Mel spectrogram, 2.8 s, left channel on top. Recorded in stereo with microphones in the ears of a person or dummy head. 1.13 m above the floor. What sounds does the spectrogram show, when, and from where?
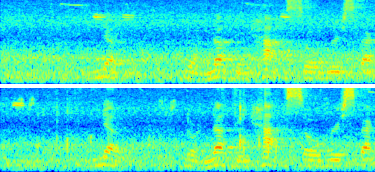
0.6 s a woman speaking: 25° right (ahead or behind), 0.5 m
